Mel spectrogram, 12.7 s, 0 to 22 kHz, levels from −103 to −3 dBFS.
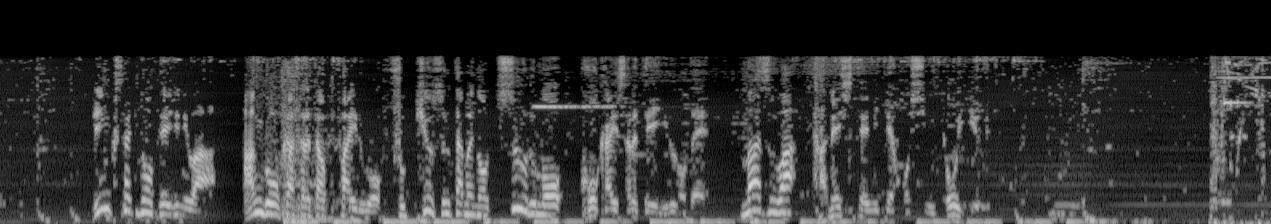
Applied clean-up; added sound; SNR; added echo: classical method spectral subtraction.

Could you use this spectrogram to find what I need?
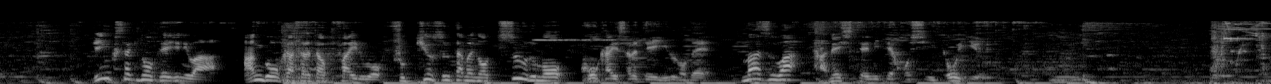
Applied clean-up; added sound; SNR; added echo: classical method log-MMSE.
